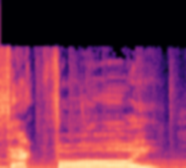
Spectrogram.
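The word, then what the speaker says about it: Sackboy: 색보이. 자, 발음 잘하셔야 됩니다. 네, 색보이입니다. 색보이. 네, 색보이에요 색보이. 색보이가 어. 아니고요. 색보이.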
